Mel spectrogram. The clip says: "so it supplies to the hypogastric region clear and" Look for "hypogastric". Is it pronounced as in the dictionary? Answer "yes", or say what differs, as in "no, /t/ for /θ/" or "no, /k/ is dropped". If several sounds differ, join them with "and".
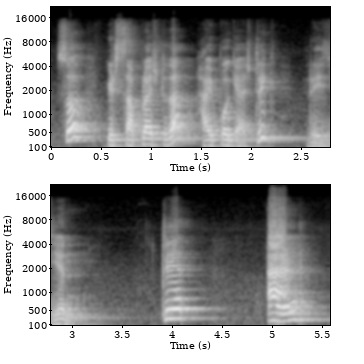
yes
